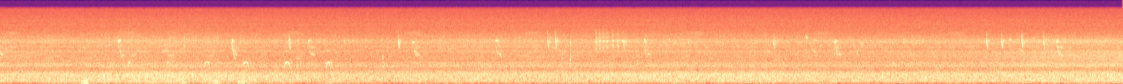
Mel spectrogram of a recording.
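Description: Wild birds chirping and calling in short, scattered notes, with a run of lower whistled notes in the first few seconds, over a steady low rush of outdoor background noise.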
